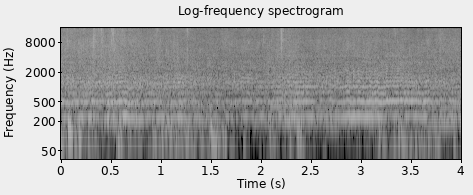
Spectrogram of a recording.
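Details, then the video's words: Honey bees at a hive entrance, many flying in with pollen and nectar: a dense, continuous buzzing drone with steady low hum bands and bright overtones, wings whirring from overlapping bees, with brief louder passes as individuals fly close. "15 minutes of bee hive entrance! Relaxing sounds! Buzzing sound efects"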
